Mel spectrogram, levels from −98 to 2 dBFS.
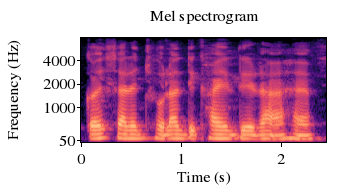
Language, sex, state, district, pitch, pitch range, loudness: Hindi, male, Bihar, Patna, 115 Hz, 110-120 Hz, -17 LUFS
